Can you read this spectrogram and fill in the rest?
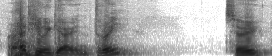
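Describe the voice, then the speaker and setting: A man with an Australian accent coaching a live online audience in an energetic, encouraging way. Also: medium pitch, brisk, slightly rough. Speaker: communication coach.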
